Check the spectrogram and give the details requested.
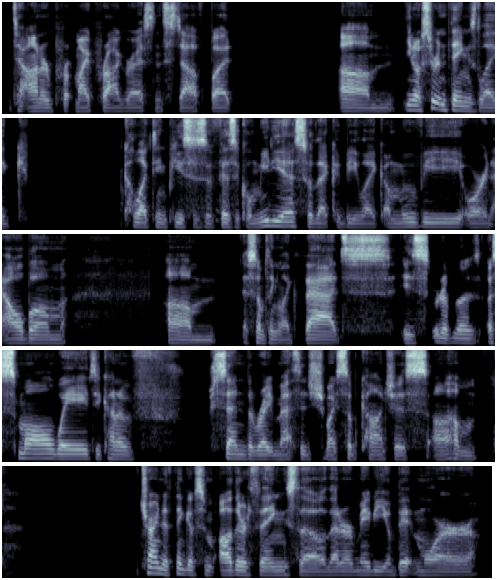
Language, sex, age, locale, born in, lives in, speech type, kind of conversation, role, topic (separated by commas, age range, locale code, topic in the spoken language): English, male, 30-34, en-US, United States, United States, conversation, advice, user, How can I build on completing my recent major project at work?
